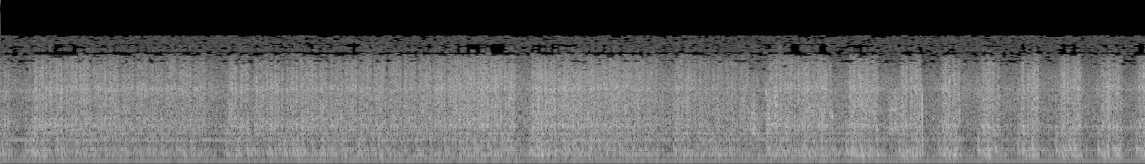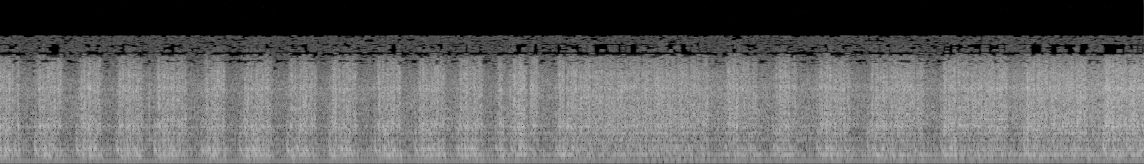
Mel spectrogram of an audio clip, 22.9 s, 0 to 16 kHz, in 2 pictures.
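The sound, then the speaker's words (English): A large 425-horsepower Liberty aircraft engine starts and warms up, a loud, dense roaring rumble that settles into a steady, rapid chugging rhythm partway through, with no voices. “Now I'm going to let you turn up your gain, turn up your receiver gain, and you can hear the sound of these 425 horses on this great Liberty engine.”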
